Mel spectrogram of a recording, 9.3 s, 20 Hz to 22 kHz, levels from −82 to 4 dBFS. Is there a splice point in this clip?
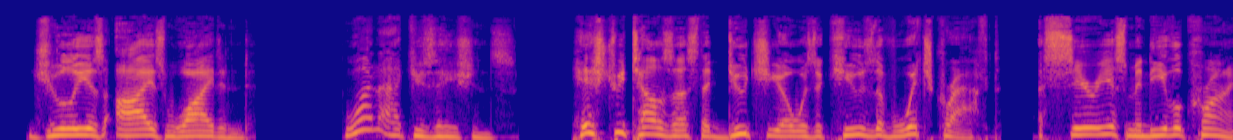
yes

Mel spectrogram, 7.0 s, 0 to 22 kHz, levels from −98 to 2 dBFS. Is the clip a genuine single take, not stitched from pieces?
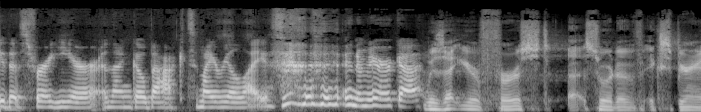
yes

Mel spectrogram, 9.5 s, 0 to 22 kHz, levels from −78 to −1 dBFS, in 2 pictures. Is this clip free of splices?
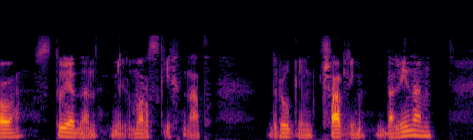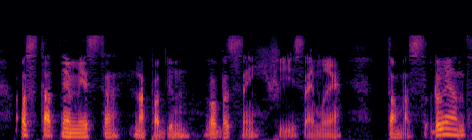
yes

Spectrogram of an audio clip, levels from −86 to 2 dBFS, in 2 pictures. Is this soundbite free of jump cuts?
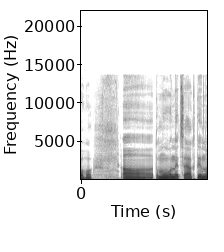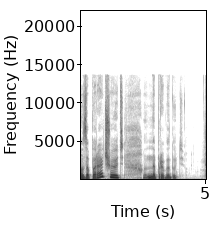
no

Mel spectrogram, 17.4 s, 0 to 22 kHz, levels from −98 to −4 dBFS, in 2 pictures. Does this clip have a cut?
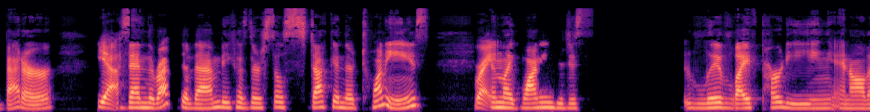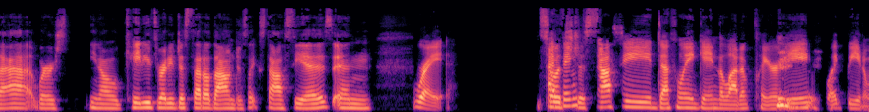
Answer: no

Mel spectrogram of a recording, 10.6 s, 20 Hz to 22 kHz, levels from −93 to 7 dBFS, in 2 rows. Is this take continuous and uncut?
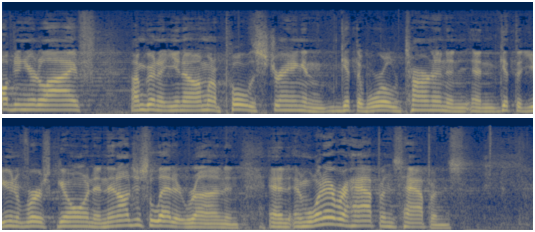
yes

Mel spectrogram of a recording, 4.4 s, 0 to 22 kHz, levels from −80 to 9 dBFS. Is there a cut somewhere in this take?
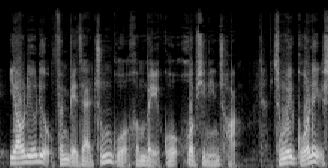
no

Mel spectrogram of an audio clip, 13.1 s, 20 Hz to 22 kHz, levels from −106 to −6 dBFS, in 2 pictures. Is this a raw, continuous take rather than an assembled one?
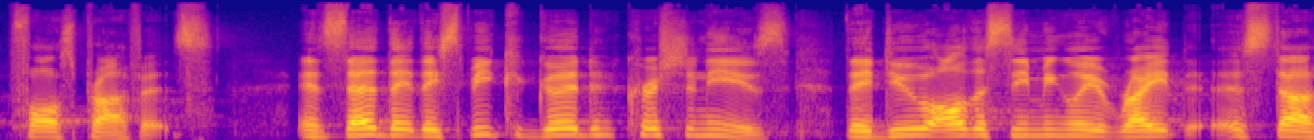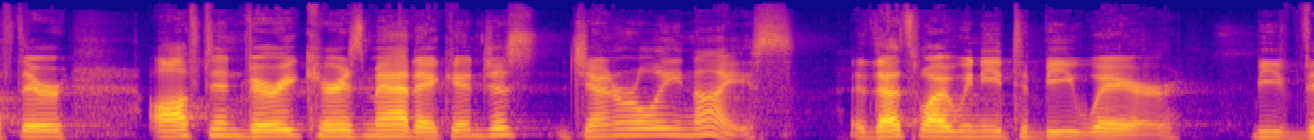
no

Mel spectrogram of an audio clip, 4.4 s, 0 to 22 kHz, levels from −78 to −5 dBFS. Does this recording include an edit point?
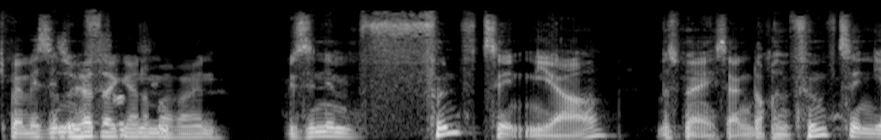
no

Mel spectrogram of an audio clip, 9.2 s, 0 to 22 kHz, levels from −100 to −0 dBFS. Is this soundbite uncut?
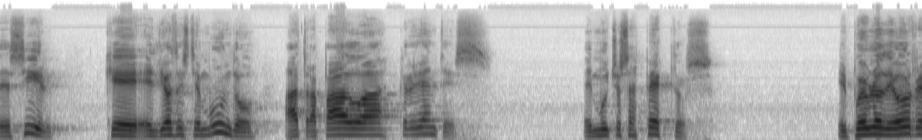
yes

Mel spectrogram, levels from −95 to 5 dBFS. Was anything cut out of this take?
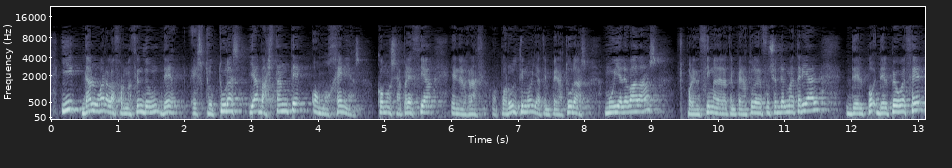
no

